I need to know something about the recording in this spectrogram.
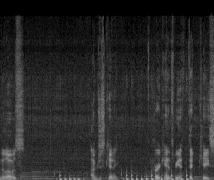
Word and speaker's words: Craig: It's just Craig. It go egg. You know, AI. Egg. DJ Keg Stands Mega Mix Volume 1. Craig is pronounced with Greg, but with a C.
